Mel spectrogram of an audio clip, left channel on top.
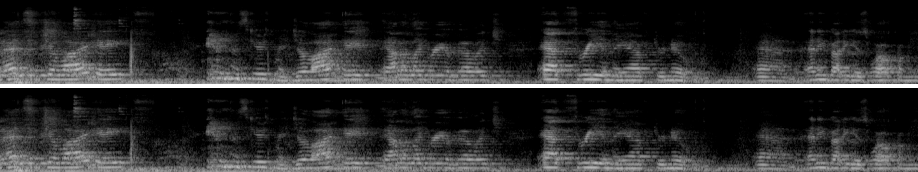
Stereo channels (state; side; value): normal; both; correlation 0.78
